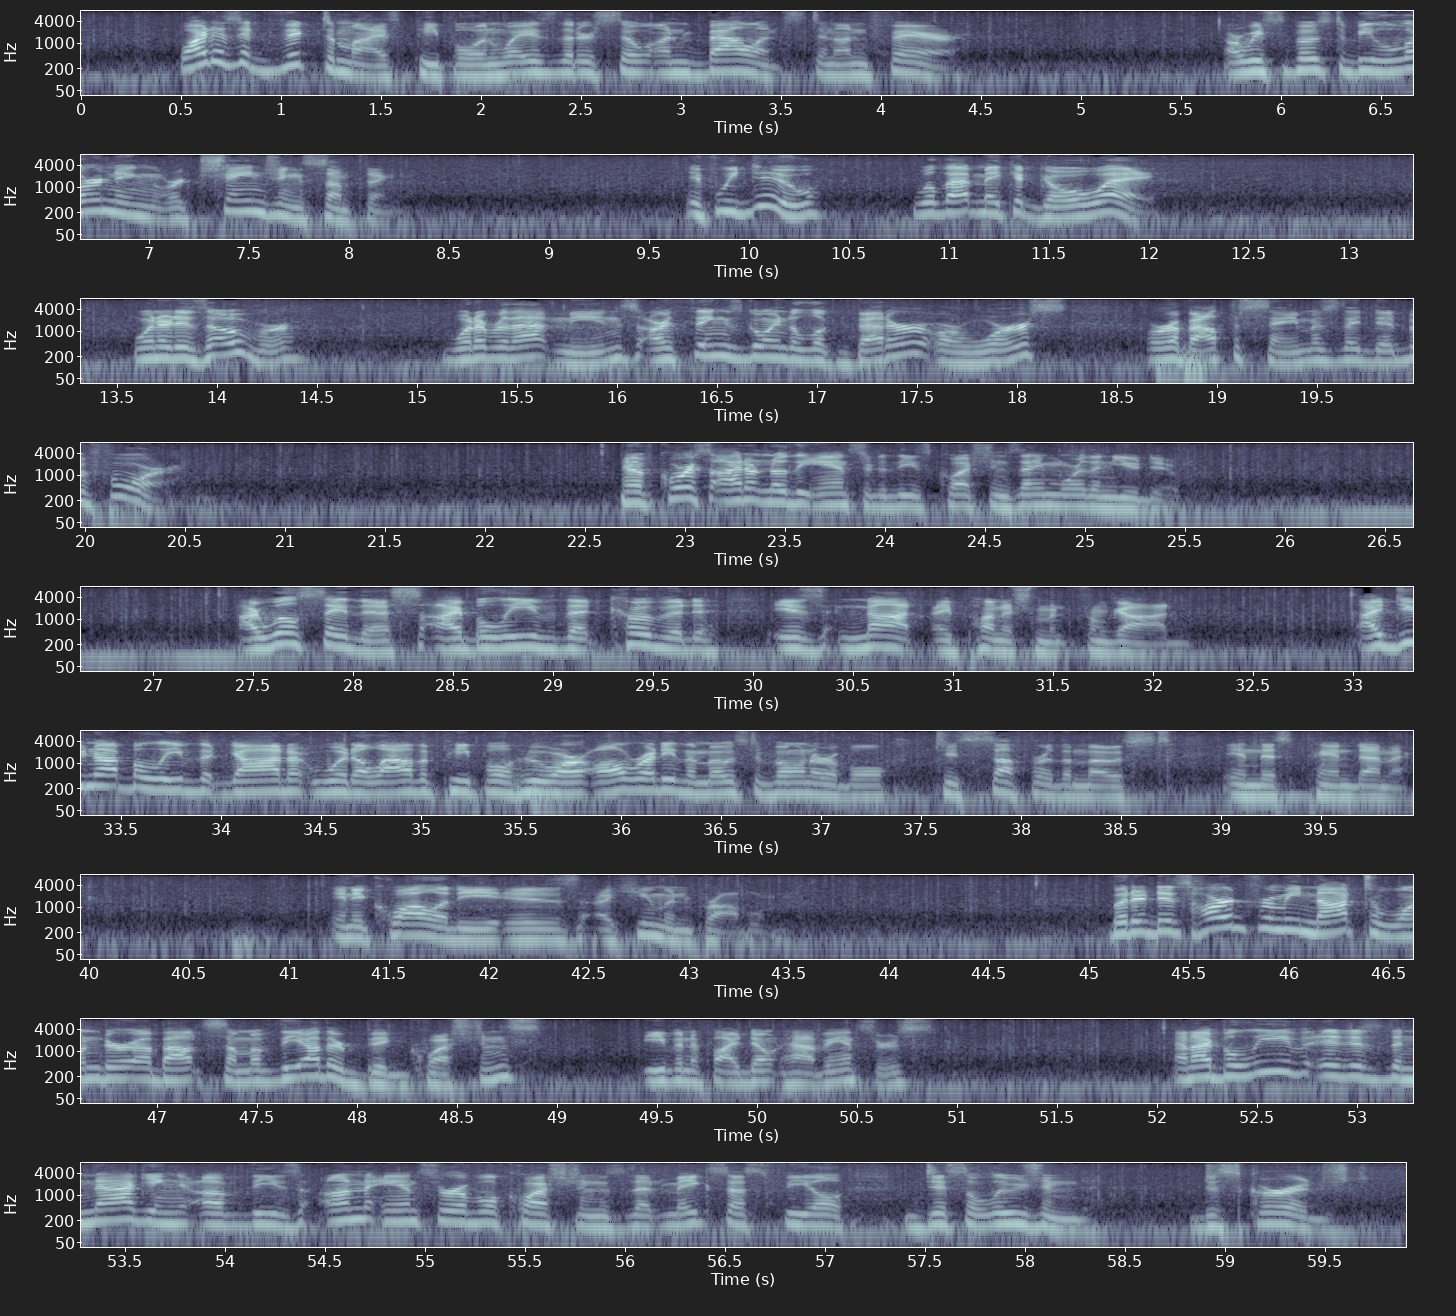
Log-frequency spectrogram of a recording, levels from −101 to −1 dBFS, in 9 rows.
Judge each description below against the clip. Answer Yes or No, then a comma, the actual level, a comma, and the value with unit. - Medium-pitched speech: Yes, medium, 145 Hz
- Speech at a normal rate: Yes, average, 150 wpm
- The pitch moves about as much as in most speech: No, wide, 7.5 semitones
